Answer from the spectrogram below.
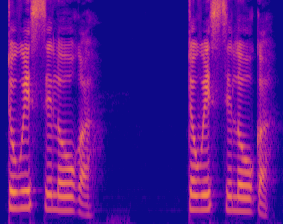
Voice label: "to esse lokv", Muscogee

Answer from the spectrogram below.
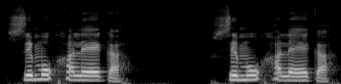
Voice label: "sem oh vlikv", Muscogee

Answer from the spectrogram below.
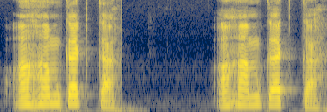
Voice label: "vhvmkvtkv", Muscogee

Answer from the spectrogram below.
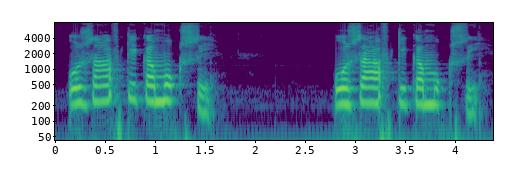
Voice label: "osafke kvmokse", Muscogee

